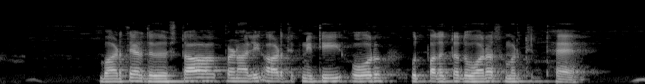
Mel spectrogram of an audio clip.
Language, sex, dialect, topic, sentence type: Hindi, male, Hindustani Malvi Khadi Boli, banking, statement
